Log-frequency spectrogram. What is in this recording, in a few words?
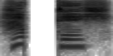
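Turret active, German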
